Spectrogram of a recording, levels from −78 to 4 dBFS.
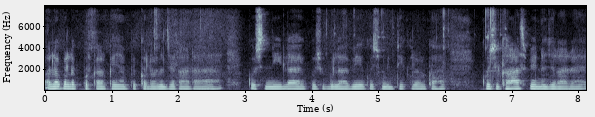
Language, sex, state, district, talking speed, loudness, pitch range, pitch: Hindi, female, Uttar Pradesh, Etah, 205 wpm, -19 LUFS, 175-180 Hz, 175 Hz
